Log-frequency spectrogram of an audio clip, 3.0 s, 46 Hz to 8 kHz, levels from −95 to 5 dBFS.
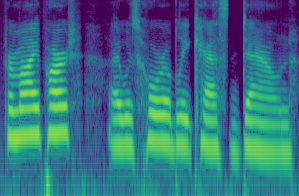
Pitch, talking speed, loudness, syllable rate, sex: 185 Hz, 160 wpm, -17 LUFS, 3.9 syllables/s, female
